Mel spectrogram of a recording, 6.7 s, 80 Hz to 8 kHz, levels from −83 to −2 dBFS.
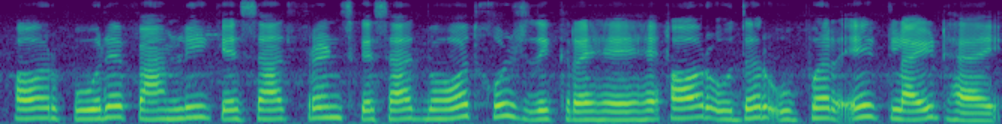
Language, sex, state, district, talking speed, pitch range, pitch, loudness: Hindi, female, Uttar Pradesh, Ghazipur, 170 wpm, 205-240 Hz, 220 Hz, -20 LUFS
